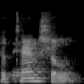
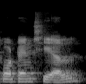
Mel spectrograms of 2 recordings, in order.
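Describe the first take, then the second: First: The first vowel is a reduced schwa. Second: The first vowel is a full vowel. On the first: The speaker calls it right. "but it should be potential, এই যে শোয়া sound প" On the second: The speaker calls it wrong. "আমরা বলি potential"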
